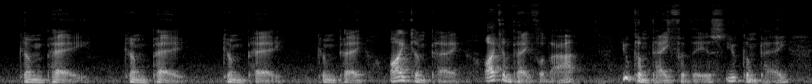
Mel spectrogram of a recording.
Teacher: If you have a nah sound followed by a, for example, p or b sound in another word, you can use assimilation and turn the nah sound into a meh sound.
